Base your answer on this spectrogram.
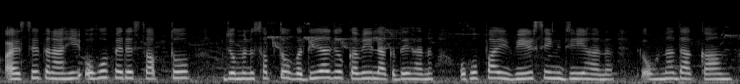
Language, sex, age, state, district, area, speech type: Punjabi, female, 18-30, Punjab, Amritsar, urban, spontaneous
